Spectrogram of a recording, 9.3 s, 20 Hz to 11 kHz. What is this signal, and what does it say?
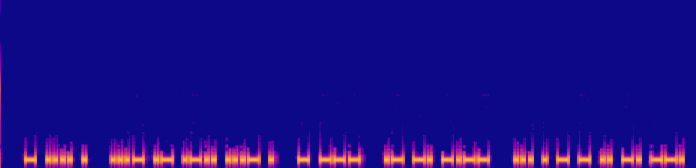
Morse code, heard as a keyed tone, about 25 wpm, 600 Hz. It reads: THE VALVE TO ANY SETTING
